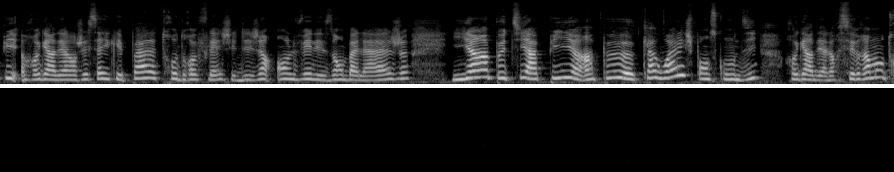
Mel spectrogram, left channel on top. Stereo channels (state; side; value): silent; right; 62 dB below the other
